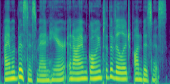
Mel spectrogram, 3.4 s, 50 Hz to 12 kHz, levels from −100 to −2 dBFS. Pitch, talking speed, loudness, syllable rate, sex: 200 Hz, 265 wpm, -17 LUFS, 7.0 syllables/s, female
